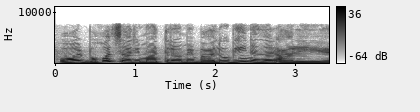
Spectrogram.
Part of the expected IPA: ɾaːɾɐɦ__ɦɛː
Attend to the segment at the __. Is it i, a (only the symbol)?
i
